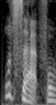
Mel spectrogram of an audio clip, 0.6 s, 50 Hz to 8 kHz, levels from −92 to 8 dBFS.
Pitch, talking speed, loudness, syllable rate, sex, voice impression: 215 Hz, 305 wpm, -17 LUFS, 5.6 syllables/s, male, very masculine, very adult-like, slightly middle-aged, very thick, tensed, powerful, bright, slightly hard, slightly muffled, fluent, very cool, intellectual, slightly refreshing, sincere, calm, very mature, slightly friendly, reassuring, wild, slightly sweet, slightly lively, slightly kind, slightly strict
